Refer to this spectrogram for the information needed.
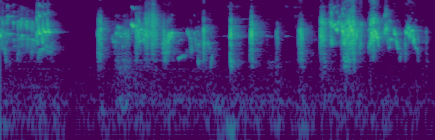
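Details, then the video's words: Pet budgerigars warbling in a rapid, continuous stream of scratchy chirps, clicks and short whistled notes, with brief pauses between bursts and no other sounds. "budgie sounds"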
